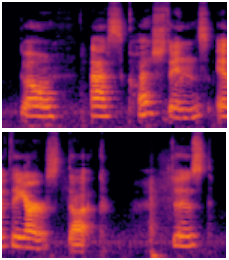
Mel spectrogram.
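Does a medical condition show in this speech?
Yes: cerebral palsy; affects muscles.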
